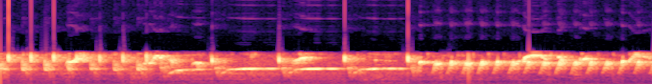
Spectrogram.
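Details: Spanish Timbrado canary in song training, pouring out rapid rolling metallic trills that shift pitch, broken midway by a long steady whistled note before the fast rolls resume.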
